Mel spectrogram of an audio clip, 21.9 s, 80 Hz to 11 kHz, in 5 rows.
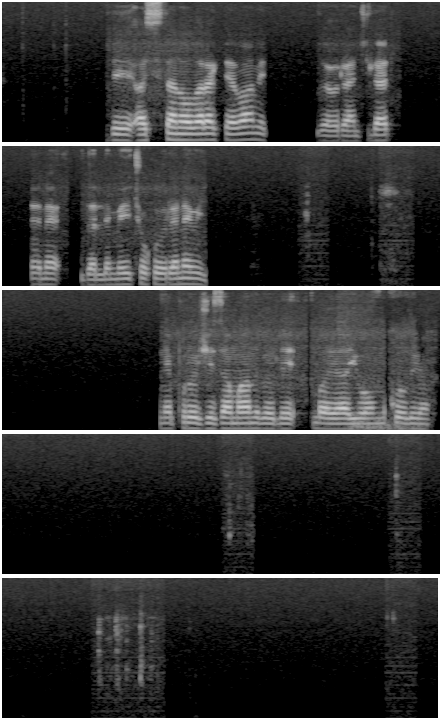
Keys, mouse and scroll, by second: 1.9 click, 2.5 shift+middle click, 3.1-4.2 scroll up 2, 4.2 alt+click, 5.4 g, 7.9 shift+click, 8.3 g, 10.4-11.0 shift+middle drag, 11.0 alt+click, 11.3 g, 12.5 shift+click, 12.9 g, 18.7 shift+click, 19.9 shift+click, 20.7 shift+click, 21.6 shift+click.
